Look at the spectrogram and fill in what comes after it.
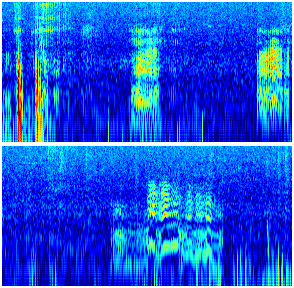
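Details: Tortoiseshell cat growling and purring at the same time: two sharp clicks, then short rough breathy bursts a couple of seconds apart, ending in a longer wavering, grumbling growl over a soft steady purr.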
